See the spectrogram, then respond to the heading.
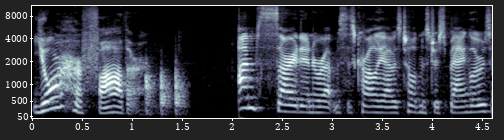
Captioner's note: knock on door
